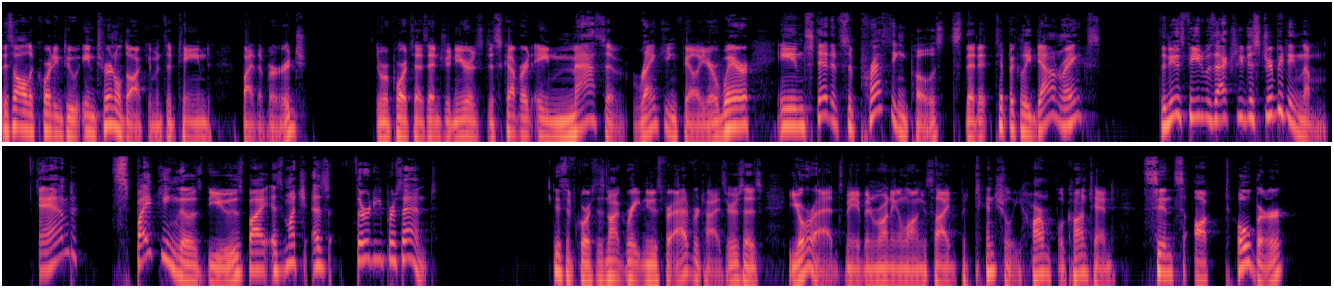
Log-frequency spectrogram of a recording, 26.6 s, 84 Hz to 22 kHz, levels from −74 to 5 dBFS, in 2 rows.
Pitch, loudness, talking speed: 120 Hz, -21 LUFS, 145 wpm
